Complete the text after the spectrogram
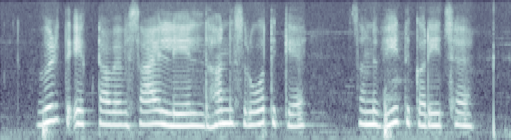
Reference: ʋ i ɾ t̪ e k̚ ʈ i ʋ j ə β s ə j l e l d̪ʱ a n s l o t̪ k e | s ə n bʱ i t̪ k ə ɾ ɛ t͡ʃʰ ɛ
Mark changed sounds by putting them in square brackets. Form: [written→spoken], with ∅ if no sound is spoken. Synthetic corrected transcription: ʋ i ɾ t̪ e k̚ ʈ [i→a] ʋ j ə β s [ə→a] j l e l d̪ʱ [a→ə] n s [l→ɾ] o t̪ k e | s ə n bʱ i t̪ k ə ɾ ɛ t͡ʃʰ ɛ

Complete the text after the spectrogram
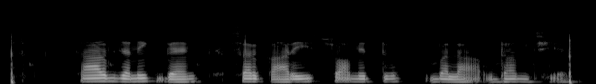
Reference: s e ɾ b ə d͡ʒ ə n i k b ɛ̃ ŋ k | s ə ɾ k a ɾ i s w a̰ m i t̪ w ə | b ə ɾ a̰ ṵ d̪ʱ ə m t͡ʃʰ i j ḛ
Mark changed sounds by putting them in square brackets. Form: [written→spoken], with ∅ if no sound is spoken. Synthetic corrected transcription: s [e→a] ɾ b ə d͡ʒ ə n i k b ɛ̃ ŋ k | s ə ɾ k a ɾ i s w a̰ m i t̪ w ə | b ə [ɾ→l] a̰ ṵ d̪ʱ ə m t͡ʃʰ i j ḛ

